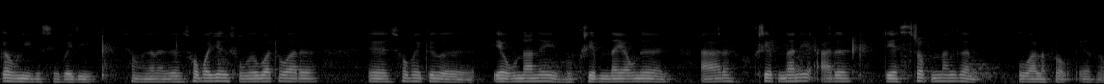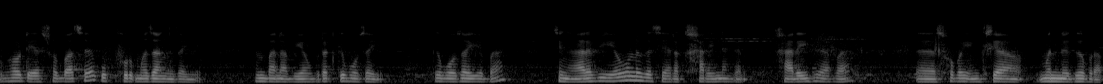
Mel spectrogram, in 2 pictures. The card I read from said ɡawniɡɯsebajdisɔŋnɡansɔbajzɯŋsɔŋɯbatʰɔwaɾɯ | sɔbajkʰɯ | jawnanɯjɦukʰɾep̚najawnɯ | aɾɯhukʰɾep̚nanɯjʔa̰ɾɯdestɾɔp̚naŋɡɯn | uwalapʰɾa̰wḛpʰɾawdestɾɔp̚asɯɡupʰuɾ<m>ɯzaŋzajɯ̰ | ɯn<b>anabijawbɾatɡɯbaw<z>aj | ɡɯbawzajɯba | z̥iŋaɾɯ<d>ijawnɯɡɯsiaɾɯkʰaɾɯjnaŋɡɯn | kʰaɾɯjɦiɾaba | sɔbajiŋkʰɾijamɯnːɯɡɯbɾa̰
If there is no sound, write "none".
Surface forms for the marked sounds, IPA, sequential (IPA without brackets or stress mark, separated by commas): m, b, z, b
